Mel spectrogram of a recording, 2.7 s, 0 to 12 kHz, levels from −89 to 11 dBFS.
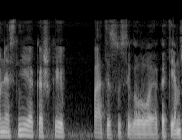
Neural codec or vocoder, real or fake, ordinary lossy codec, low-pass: none; real; AAC, 32 kbps; 7.2 kHz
